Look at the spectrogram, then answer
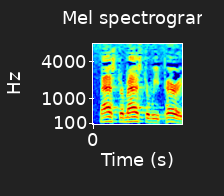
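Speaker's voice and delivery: ordinary delivery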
